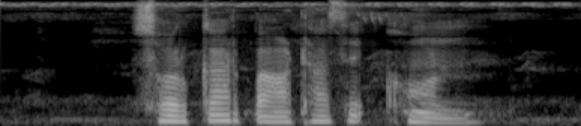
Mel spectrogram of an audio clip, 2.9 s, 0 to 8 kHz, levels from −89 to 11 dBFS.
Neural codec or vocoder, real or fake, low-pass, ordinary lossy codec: none; real; none; none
